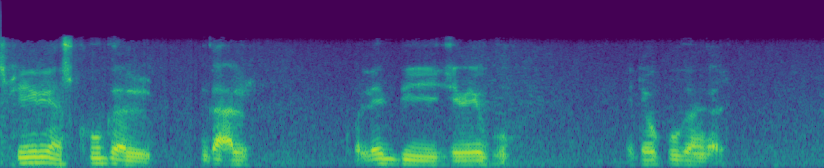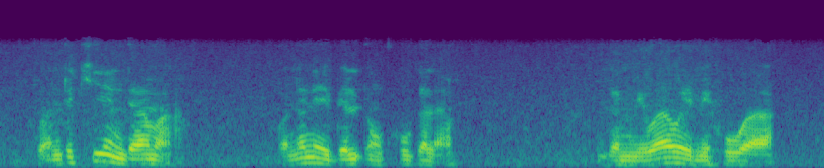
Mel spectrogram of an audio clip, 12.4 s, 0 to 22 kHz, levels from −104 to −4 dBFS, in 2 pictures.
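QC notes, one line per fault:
Throughout: noise suppressor artifacts. Steady background is pulled down by about 18 dB between phrases and rises under them; spectrogram shows a pumping noise floor with fluttery residue.
0.07–5.46 s, 6.43–9.61 s, 10.66–11.63 s: speech cut by the noise suppressor. Soft consonants and endings taken for noise are dipped by up to about 16, 18 and 14 dB. Totals are roughly 0.7, 0.5 and 0.2 s, heard as swallowed syllables and visible as notched gaps in the waveform envelope.
0.40–2.79 s: call bitrate drop. The Opus encoder falls from 32 to 12 kbps and stays at the lowest rate for 1.08 s. The coarser coding sounds rough and watery, with the upper band thinning on the spectrogram until recovery.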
